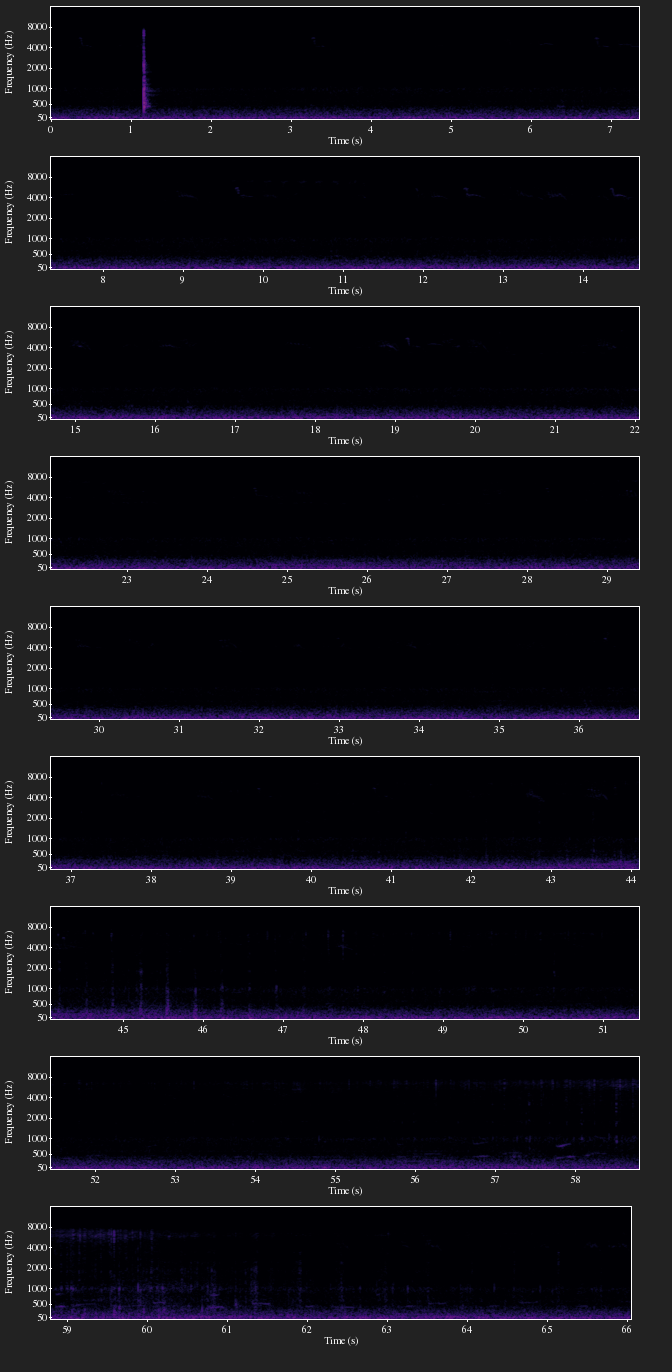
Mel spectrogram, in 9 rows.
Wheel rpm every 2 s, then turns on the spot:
0, 0, 0, 0, 0, 0, 0, 0, 0, 0, 0, 0, 0, 0, 0, 0, 0, 0, 0, 0, 0, 0, 0, 0, 0, 0, 0, 0, 0, 0, 0, 0, 0.
none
